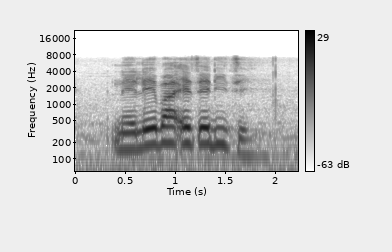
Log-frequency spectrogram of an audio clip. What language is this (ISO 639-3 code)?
sot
